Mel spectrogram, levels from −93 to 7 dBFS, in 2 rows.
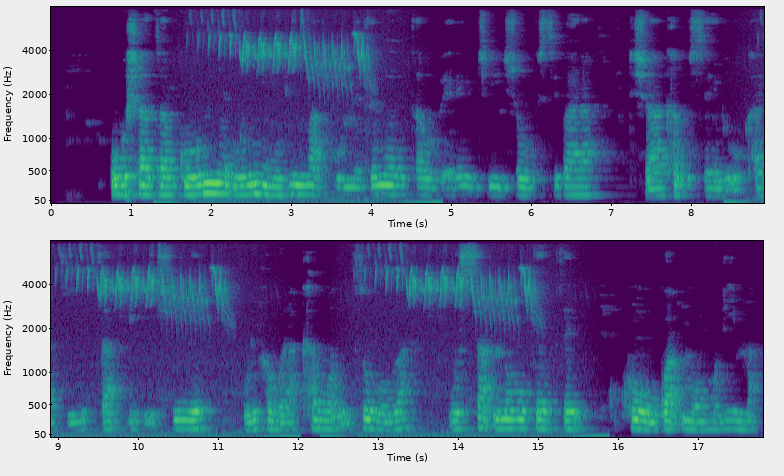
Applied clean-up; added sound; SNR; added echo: none; Bird vocalization, bird call, bird song; 10 dB; reverberation time 0.5 s.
